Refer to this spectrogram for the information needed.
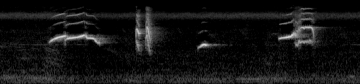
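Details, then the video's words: Oriental magpie-robin, kacer bukor, recorded as a lure for birds that stopped singing: a long warbled whistle, a double harsh rasp, a short rising whistle, then another buzzy warble, all over a thin steady high tone. "PANCINGAN BURUNG KACER YANG MACET BUNYI"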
